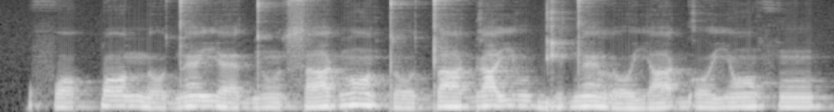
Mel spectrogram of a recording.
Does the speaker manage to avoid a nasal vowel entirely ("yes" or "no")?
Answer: no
